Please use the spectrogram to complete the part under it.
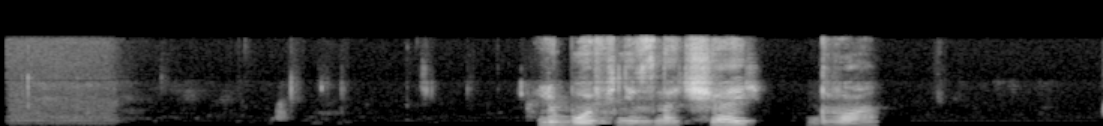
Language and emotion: Russian, neutral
